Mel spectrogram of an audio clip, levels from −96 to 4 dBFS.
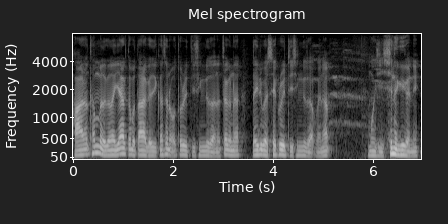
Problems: background sounds at intervals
